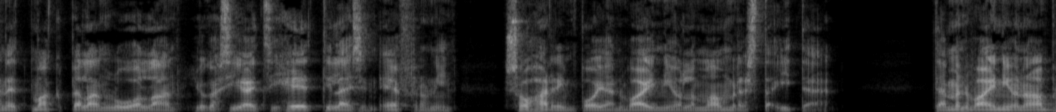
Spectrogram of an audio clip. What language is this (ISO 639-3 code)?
fin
